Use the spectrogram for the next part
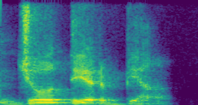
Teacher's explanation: So it becomes Jyotir Byam. Okay, when it's followed by a soft consonant, you're going to add the refa, the rakara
